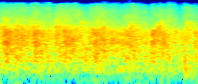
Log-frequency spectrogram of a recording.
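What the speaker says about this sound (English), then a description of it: "I'll give him a round of applause." Applause from an audience at a New York City congestion pricing announcement: a dense, steady wash of many hands clapping, moderately loud, with no voices over it.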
